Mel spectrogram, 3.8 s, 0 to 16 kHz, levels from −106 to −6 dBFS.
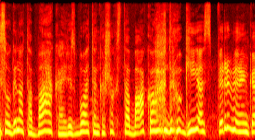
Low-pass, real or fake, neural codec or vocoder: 14.4 kHz; real; none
